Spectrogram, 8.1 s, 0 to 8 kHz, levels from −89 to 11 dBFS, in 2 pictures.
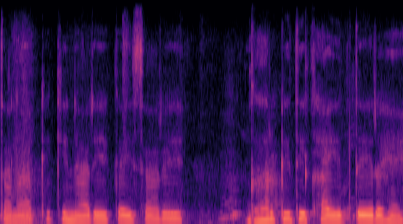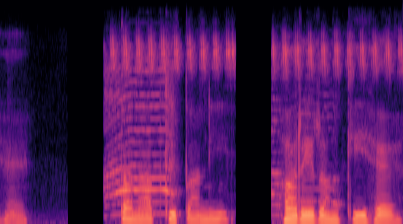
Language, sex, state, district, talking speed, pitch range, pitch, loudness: Hindi, female, Uttar Pradesh, Muzaffarnagar, 140 wpm, 190-210 Hz, 200 Hz, -20 LUFS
